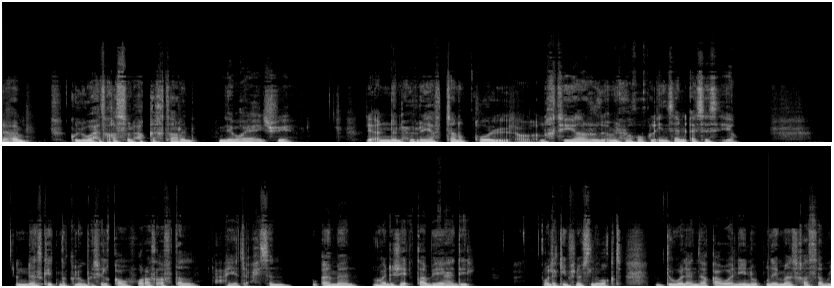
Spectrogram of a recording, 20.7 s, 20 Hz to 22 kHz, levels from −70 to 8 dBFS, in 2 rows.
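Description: A speech recording with three bursts of damaged data in a compressed stream: at 2.20–2.24 s, right after "ואחד חאס אלחק יכתאר", at 15.81–15.90 s, and at 19.95–20.00 s. Each is a brief glitch where the decoder misreads corrupted frames, loses sync and hunts for the next valid header. A spectrogram shows short vertical smears of broadband or oddly banded energy. The waveform shows an abrupt discontinuity there.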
